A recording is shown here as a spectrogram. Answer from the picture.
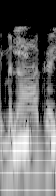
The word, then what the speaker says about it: Imanaga: And I would look at Imanaga, and I'm not sure if I'm pronouncing it correctly. – Imanaga, yep.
